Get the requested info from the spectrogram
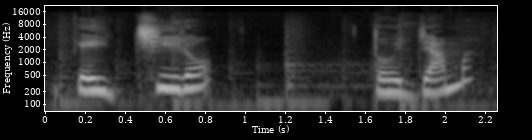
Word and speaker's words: Keiichiro Toyama: Y bueno, también cabe mencionar que cuando se lanzó este videojuego, el creador Keiichiro Toyama,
